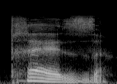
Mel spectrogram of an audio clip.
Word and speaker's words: treize: Then now if you combine this E and E, you get the sound E, really open. Treize, treize.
